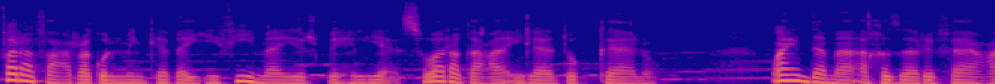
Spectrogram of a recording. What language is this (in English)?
Arabic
